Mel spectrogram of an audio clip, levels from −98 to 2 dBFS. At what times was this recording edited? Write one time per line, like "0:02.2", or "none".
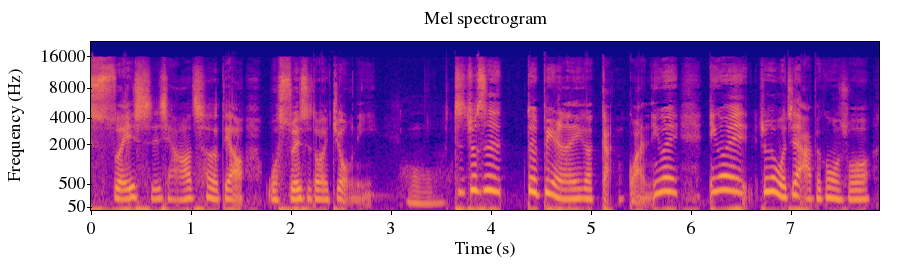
0:06.6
